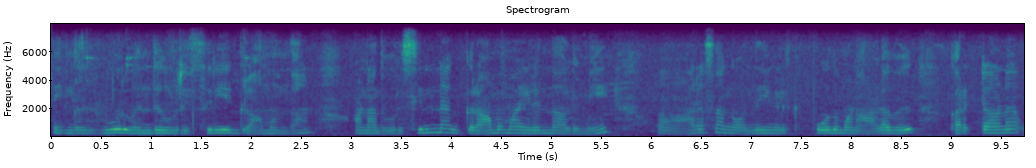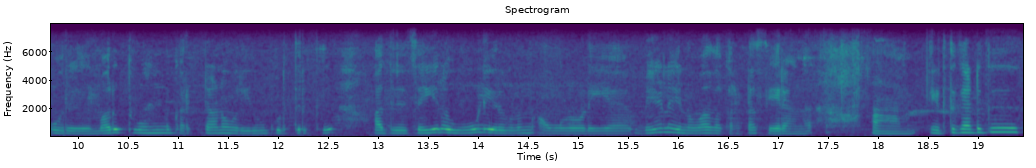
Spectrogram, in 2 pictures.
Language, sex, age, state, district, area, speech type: Tamil, female, 18-30, Tamil Nadu, Kallakurichi, urban, spontaneous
